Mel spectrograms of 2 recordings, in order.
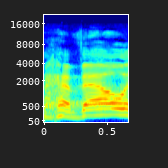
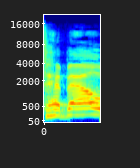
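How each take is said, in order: First: The middle consonant is a V sound. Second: The middle consonant is a B sound.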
